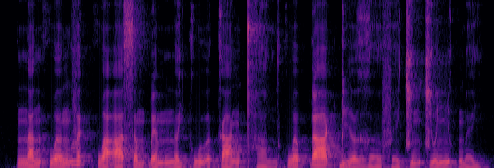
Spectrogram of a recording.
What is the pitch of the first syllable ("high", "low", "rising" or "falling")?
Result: rising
